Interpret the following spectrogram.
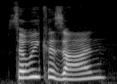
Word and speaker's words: Zoe Kazan: cavada it's zoe what a name zoey kazan zoe kazan okay but she's been in she's been in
